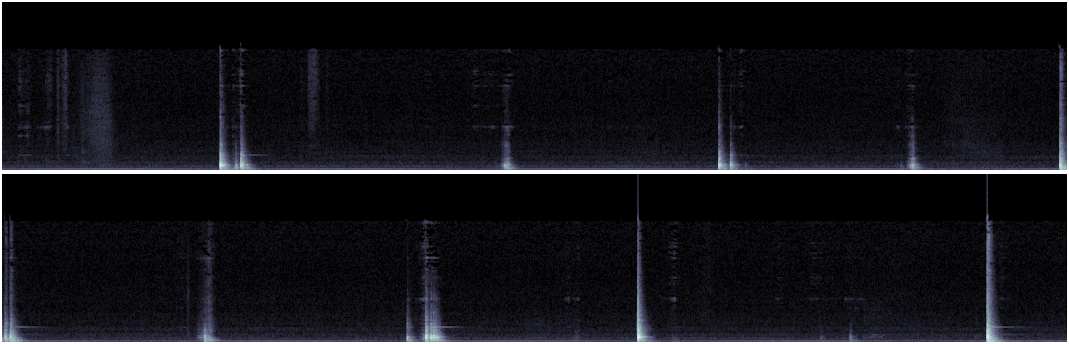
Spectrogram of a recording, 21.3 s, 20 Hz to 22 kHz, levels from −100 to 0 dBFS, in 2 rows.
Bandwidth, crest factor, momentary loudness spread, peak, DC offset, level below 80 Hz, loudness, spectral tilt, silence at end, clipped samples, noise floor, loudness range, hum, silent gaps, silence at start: 16 kHz; 32 dB; 24 LU; 0 dBFS; under 0.1%; -66 dBFS; -25 LUFS; -5.5 dB/octave; 0.65 s; under 0.1%; -72 dBFS; 14 LU; 60 Hz at -70 dBFS; none; 2.2 s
